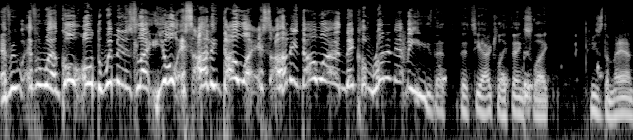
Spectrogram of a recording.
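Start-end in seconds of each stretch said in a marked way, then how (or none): 0.0-5.4 very high, squeaky, loud raised voice. Mocking how someone thinks women react to him: high squeaky Ali Dawah impression. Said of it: "your Ali Dawah impression, ... the right high squeaky pitch".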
